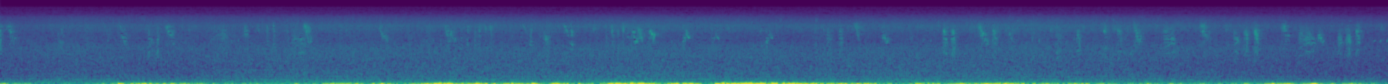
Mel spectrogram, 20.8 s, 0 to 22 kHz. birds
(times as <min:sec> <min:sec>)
0:01.8 0:04.8, 0:05.6 0:10.9, 0:14.1 0:20.8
